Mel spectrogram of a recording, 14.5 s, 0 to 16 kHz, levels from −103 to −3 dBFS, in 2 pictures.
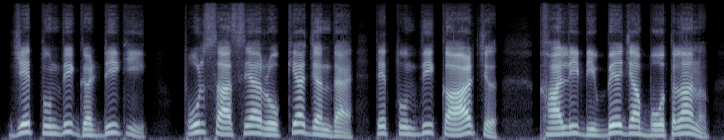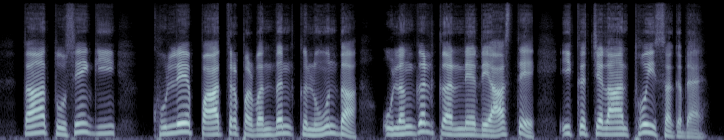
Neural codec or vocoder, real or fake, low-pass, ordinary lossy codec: autoencoder, 48 kHz, 32 numbers a frame, DAC-VAE, trained on Japanese speech; fake; 14.4 kHz; AAC, 96 kbps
